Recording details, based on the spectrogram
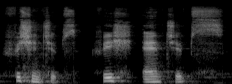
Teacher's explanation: in this way the word and is in a weak form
